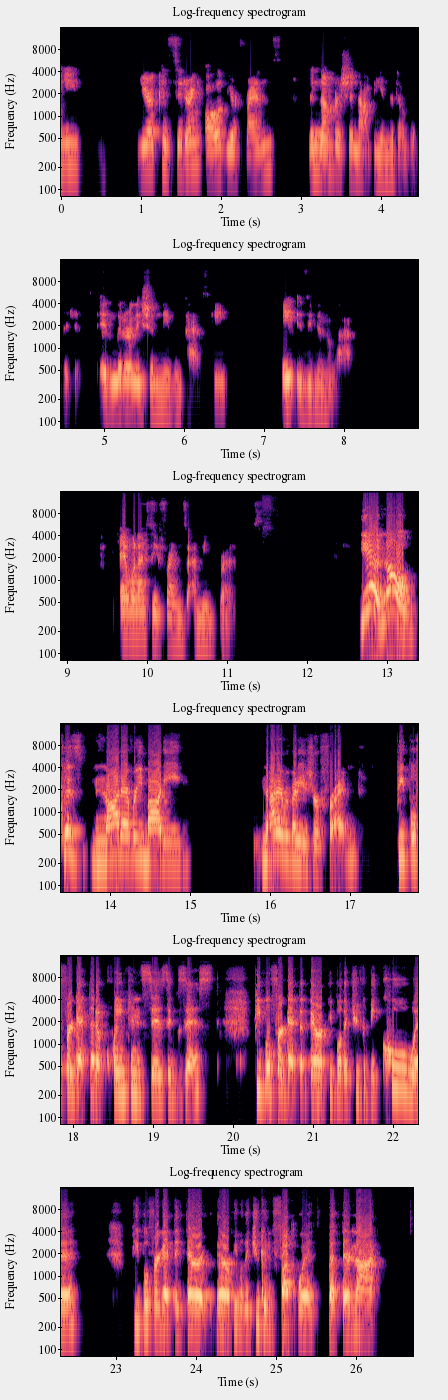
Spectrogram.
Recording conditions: poor sound quality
